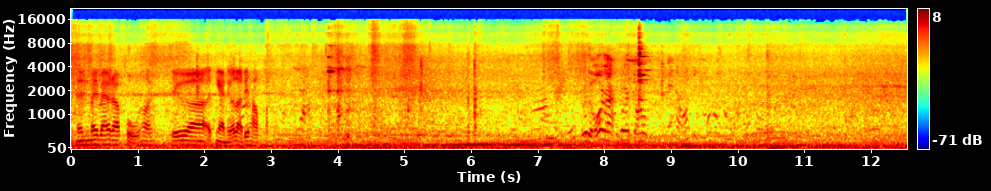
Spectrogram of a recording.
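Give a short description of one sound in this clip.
Traffic and motorbikes rumble steadily outdoors.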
